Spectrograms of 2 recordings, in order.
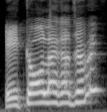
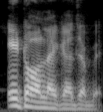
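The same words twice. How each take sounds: First: এটাও লেখা যাবে said higher with the pitch rising on যাবে; rising tune. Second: এটাও লেখা যাবে said lower and softer, falling on যাবে; falling tune. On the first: Teacher telling students this form is also allowed, rising. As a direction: lift যাবে up like an open offer. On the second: Teacher confirming to students the form is allowed, falling. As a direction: settle it down as a firm confirmation. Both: Shown as a demonstration.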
